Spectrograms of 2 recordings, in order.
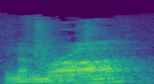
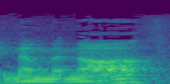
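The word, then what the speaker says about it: mná: You can say na mna mna or na mra. A lot of times n is pronounced depending on where you are it's pronounced like an r when it's next to another Okay.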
